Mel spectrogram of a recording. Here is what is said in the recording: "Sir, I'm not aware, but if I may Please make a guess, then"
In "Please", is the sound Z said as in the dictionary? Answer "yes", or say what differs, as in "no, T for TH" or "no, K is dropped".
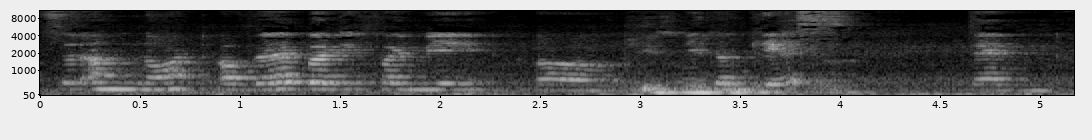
no, Z is dropped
